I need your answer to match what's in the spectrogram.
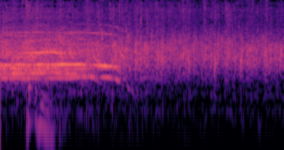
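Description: An audience applauds in a steady, dense round of clapping, with a brief high cheer or whistle over the start before the clapping continues and slowly thins out.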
